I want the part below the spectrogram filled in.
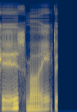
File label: Vocoder Phrases; Vengeance Samples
